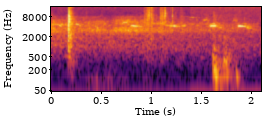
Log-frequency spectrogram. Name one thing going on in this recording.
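A heavy wooden door scrapes and thuds as it is pulled open.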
